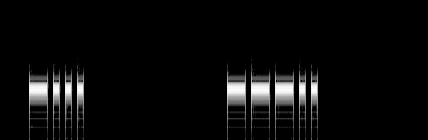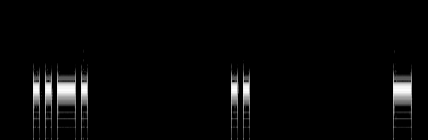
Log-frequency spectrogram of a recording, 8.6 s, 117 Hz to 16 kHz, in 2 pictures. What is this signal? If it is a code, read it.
Morse code, heard as a keyed tone, about 20 wpm, spaced as for 5 wpm, 700 Hz. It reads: B8FIT
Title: USA Call Signs - 8x Character Spacing - 20wpm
